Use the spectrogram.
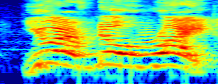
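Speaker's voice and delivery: loud, high, outraged yell; father's yell. A narrator's reading. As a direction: hurl it at the soldiers in fury. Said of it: "a father yelled".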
